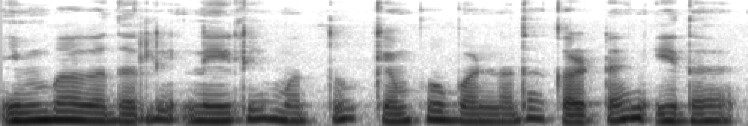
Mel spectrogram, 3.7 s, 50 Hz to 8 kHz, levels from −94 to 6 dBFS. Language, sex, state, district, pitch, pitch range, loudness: Kannada, male, Karnataka, Bangalore, 140 Hz, 135-160 Hz, -13 LUFS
